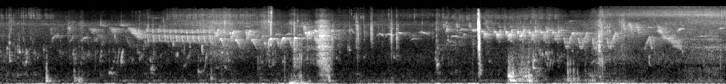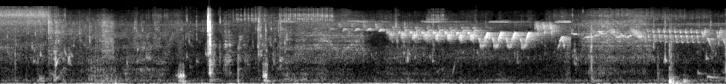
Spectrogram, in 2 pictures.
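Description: Birds singing in runs of quick, high repeated notes, over a few sharp knocks and clicks, the loudest about twelve seconds in.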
